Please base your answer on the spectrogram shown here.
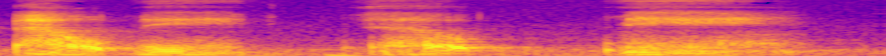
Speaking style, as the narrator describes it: He's like rambling, and, and number two whispers

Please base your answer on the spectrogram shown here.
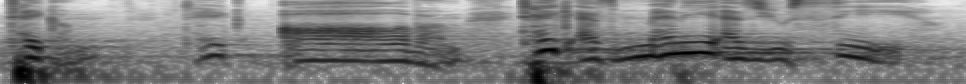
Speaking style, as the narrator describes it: he leaned forward, and he whispered in the farmer's ear

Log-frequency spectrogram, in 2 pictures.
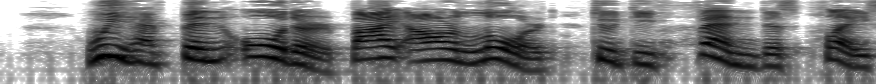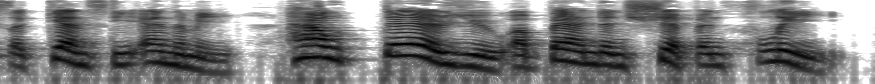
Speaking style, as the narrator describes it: Dong Xi yelled

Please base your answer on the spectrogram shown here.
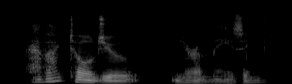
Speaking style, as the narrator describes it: She whispers

